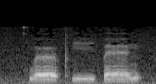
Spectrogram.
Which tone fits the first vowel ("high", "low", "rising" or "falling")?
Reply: low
